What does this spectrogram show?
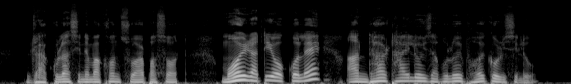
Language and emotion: Assamese, fearful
